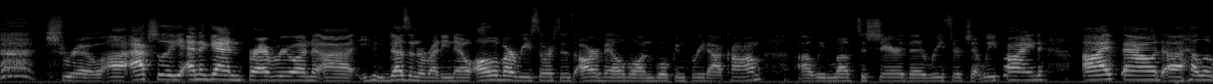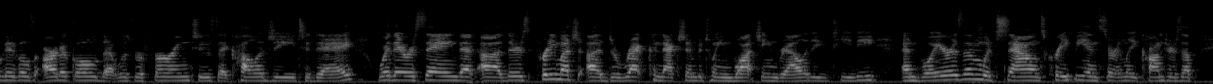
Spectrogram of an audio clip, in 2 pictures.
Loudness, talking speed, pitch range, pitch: -35 LUFS, 165 wpm, 160-195 Hz, 175 Hz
